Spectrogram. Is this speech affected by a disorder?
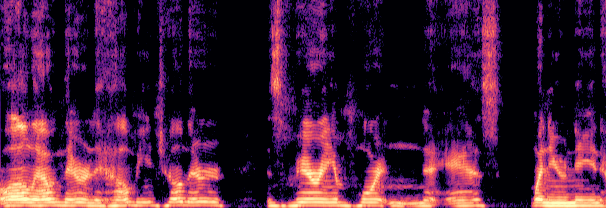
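Yes: ALS.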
